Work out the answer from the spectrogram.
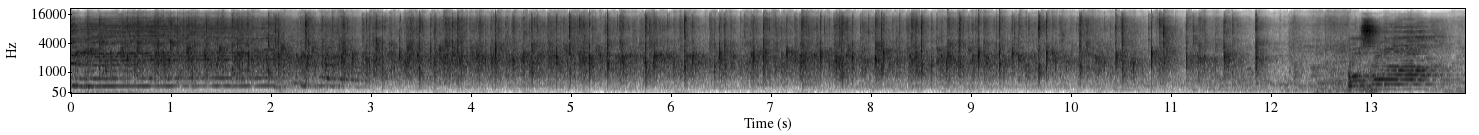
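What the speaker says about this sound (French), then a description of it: "c'est maintenant que je vous invite à donner un tonnerre d'applaudissements pour le" A large audience applauds in a loud, sustained burst of dense clapping for a speaker introduced as the strategist Ulrich at an entrepreneurship training event; a voice comes in briefly near the end as the clapping fades.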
